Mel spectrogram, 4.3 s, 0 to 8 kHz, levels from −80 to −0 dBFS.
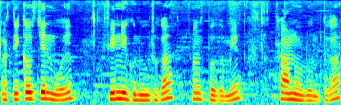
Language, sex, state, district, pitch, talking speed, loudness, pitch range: Wancho, male, Arunachal Pradesh, Longding, 175 Hz, 155 wpm, -15 LUFS, 150-185 Hz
